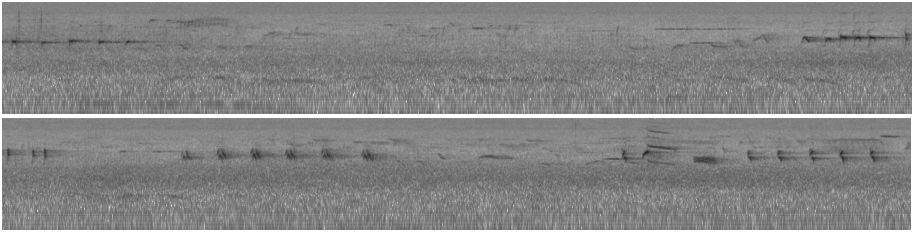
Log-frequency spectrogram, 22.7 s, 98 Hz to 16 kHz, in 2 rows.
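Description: Small birds singing in short, repeated trilled phrases, clearest about halfway through and again near the end, over a steady low rumble. The hum of the departing BR Class 37 diesel locomotives fades out in the first few seconds.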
